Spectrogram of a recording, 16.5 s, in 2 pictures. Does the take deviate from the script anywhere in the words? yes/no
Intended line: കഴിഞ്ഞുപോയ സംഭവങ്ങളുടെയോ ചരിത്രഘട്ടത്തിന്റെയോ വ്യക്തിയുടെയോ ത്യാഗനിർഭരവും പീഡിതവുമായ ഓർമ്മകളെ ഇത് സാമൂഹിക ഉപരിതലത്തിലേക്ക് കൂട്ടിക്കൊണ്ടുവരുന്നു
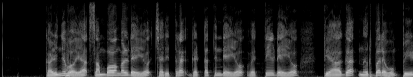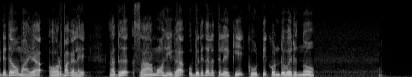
yes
